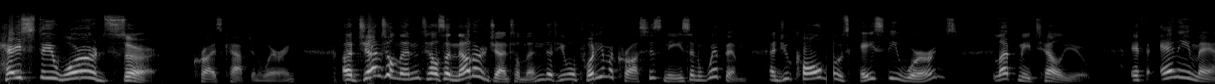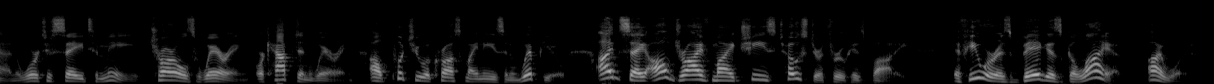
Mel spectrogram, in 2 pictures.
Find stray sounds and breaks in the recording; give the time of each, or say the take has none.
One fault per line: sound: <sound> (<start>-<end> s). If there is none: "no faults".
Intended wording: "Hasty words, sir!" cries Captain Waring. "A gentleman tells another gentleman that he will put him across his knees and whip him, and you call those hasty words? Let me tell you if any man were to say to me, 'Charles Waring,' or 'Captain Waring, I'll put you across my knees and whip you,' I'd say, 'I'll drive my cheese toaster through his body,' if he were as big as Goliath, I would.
sound: dropout (8.3-8.3 s)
